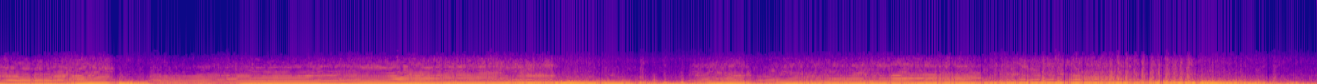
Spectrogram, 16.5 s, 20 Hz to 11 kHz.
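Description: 2003 Toyota Celica GT's 1.8-litre four-cylinder engine worked hard, its pitch climbing and dropping several times as the throttle is pressed and lifted, heard from inside the cabin.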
